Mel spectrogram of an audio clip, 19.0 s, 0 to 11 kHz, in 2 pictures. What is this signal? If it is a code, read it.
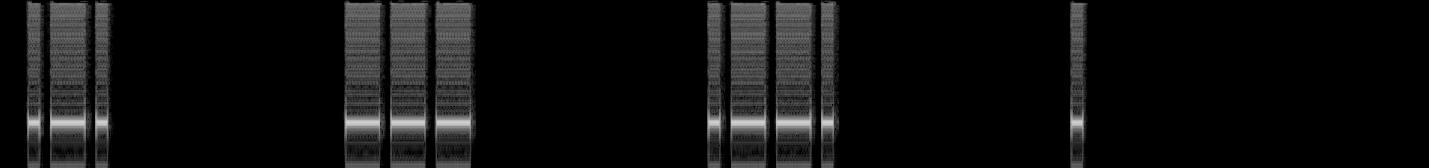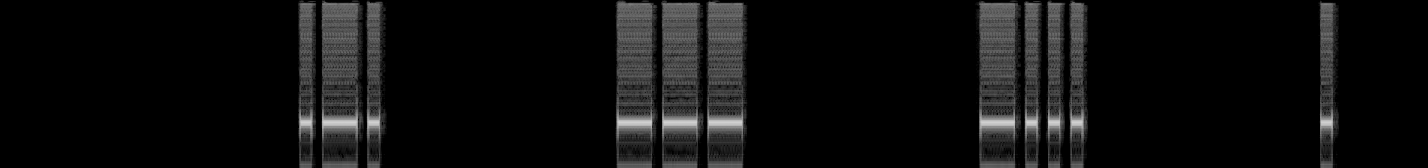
Morse code, heard as a keyed tone, about 16 wpm, spaced as for 5 wpm, 800 Hz. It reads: ROPE ROBE
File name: Prefixes / By First Letter / Rs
